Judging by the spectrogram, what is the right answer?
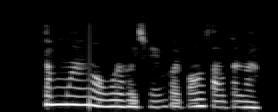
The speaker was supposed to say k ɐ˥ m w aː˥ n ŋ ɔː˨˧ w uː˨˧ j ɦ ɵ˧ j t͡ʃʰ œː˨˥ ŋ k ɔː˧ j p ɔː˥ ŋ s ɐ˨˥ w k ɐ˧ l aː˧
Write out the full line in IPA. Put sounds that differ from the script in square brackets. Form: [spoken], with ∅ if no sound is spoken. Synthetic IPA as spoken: k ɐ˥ m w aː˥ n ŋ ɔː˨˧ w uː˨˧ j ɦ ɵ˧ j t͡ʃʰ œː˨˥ ŋ k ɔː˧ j p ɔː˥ ŋ s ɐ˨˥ w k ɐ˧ l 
